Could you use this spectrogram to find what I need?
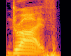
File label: verb "drive", pronunciation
